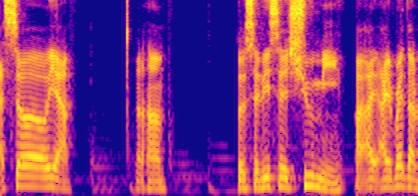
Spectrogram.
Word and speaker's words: 趣味: Shimi, right? Shimi, that's Shimi. あなたの一番好きな趣味は何ですか? 私の一番趣味はホビーですね。私の趣味は動画を作ります。で、動画を見ます。もうゲームをします。これから私の趣味です。一番の趣味はゲームと、言語も私の一番の趣味は言語です。私は言語を勉強します。言語を話しますもん。そうですかね。Yeah, I think that's my Japanese. So, 読み方が趣味。趣味の読み方は趣味。Shumi. Thank you. Shumi.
